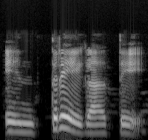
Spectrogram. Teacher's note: En esta palabra observamos que la mayor fuerza de voz recae en la sílaba tre. Por lo tanto, a este se le denomina sílaba tónica.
